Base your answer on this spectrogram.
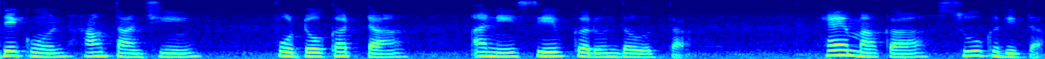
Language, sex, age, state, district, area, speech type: Goan Konkani, female, 30-45, Goa, Salcete, rural, spontaneous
